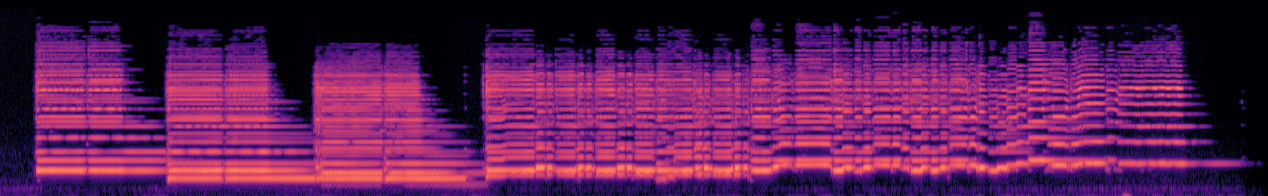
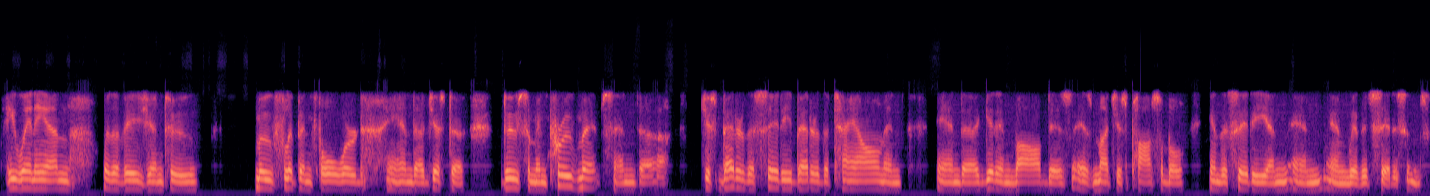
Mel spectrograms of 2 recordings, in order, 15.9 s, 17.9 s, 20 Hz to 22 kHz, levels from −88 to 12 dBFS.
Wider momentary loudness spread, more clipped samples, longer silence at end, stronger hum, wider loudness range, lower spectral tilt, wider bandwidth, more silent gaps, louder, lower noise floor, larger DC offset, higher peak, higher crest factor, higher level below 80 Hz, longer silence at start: about the same, 5 LU vs 6 LU; neither; first, 0.5 s vs 0 s; neither; about the same, 1 LU vs 1 LU; second, 0 dB/octave vs -7.5 dB/octave; first, 14.5 kHz vs 4.1 kHz; neither; about the same, -16 LUFS vs -17 LUFS; second, -50 dBFS vs -59 dBFS; neither; second, -6 dBFS vs 0 dBFS; about the same, 12 dB vs 16 dB; about the same, -74 dBFS vs -70 dBFS; first, 0.45 s vs 0.05 s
